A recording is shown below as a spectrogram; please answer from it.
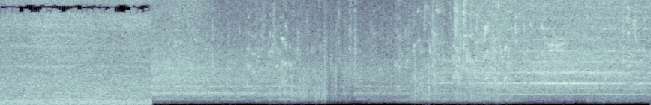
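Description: New York City subway train in the station: a loud, deep rumble for about the first second and a half. Then an abrupt cut to a quieter hiss of the train at the platform, with faint steady high-pitched whines from about four seconds in.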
